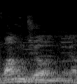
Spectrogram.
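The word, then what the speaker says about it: vin: 하지만 여러분 현재 가시면 뱅이 아니라 왕입니다.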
